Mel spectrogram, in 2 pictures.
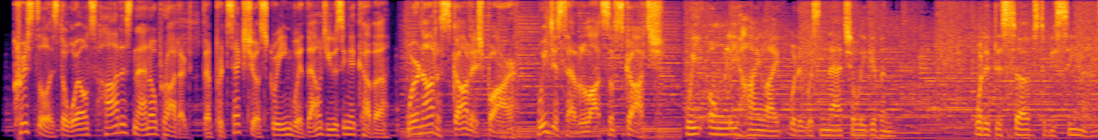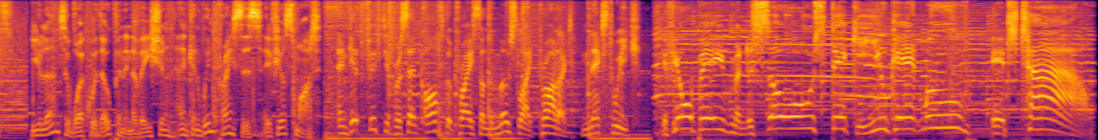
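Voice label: Danish, male, English commercial medley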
